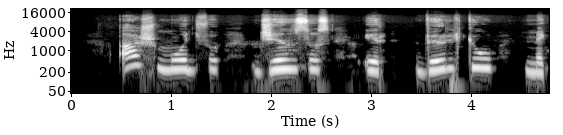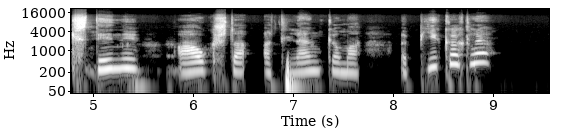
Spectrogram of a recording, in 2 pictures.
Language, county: Lithuanian, Vilnius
